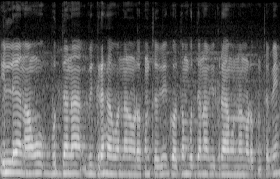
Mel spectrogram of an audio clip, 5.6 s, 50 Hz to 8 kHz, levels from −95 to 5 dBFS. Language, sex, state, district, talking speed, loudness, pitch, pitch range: Kannada, male, Karnataka, Belgaum, 115 wpm, -16 LUFS, 140 Hz, 135-150 Hz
